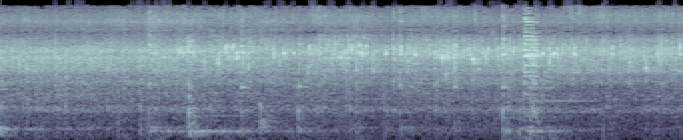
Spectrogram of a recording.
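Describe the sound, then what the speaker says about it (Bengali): Dry red chillies fry in hot oil in a kadai, a steady close hiss of sizzling with a few light clicks of stirring and no talk. "তেলটা গরম হয়ে গেছে দিয়ে দেবো শুকনো লঙ্কা"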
